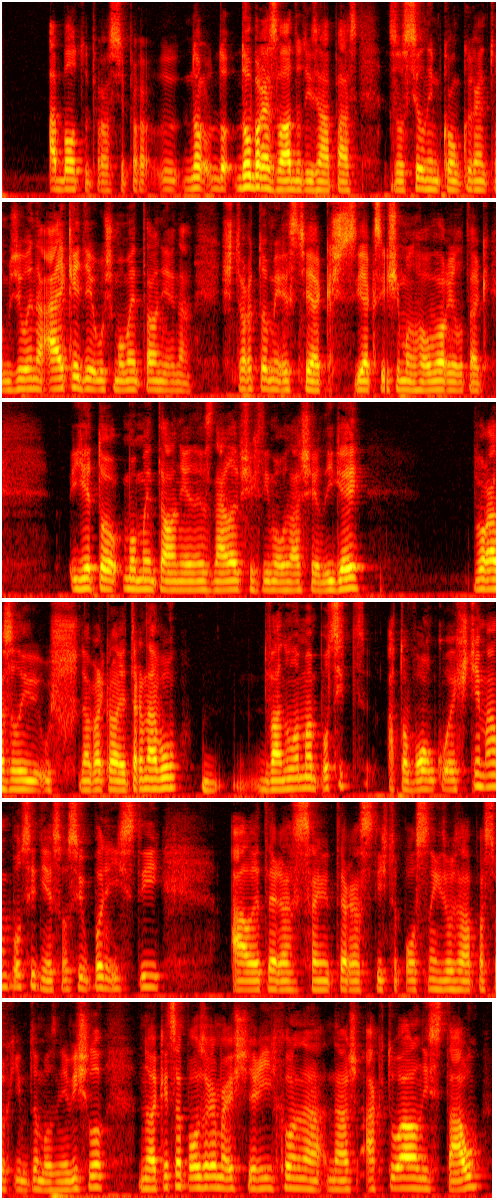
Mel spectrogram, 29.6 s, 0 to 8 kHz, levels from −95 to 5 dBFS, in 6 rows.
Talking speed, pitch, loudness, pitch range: 160 wpm, 140 Hz, -28 LUFS, 135-150 Hz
